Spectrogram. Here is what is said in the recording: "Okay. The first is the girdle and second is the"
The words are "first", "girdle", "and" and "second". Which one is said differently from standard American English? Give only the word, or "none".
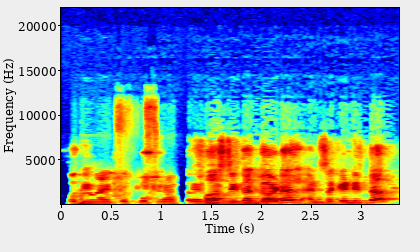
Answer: none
